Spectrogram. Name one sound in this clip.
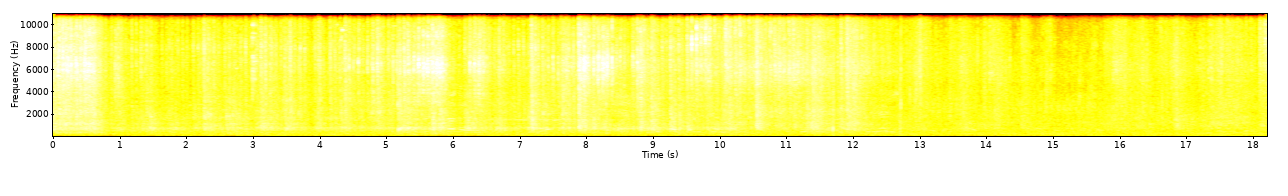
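Dancers' feet stamp and shuffle on paving stones.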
